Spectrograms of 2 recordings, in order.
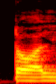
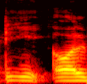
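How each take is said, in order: First: It is said as one word, 'tall'. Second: It is said as the letter T plus 'all'. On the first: "टॉल या टी ऑल भी बोल सकते हैं" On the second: "टॉल या टी ऑल भी बोल सकते हैं"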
